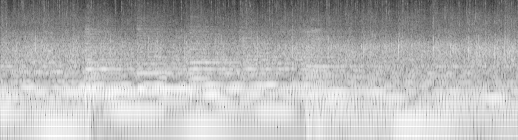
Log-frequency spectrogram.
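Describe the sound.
An audience at the Cathedral of Faith applauds to welcome a pastor. The clapping blends into a continuous, even wash of sound with no clear individual claps.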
